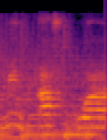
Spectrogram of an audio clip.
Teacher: Nah, ini disebut dengan idhar halqi, yang mana dibacanya dengan cara jelas yang keluar dari tenggorokan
